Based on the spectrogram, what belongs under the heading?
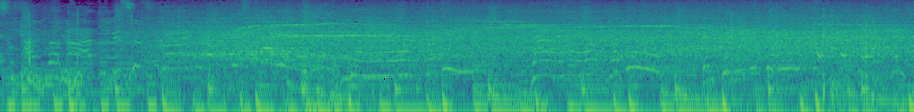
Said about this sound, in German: Was ist das denn? Das rauscht ja wie ein Wasserfall. Hörst du das auch, Alfred? Oh, ja, es ist nicht zu überhören, Chef. Und? Was ist das? Oben der Beifall. Was denn? Die Leute klatschen Beifall, während der noch singt?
